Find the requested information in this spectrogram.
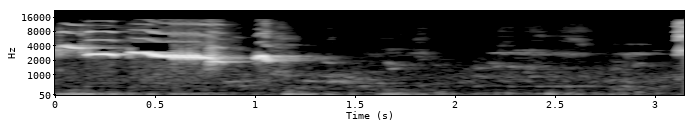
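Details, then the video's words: Oriental magpie-robin in loud, open 'ngeplong' singing, used as a lure to call other magpie-robins: a run of clear whistled notes sliding downward over about a second, then one short note and silence. "pancingan Kacer bikin gacor"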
